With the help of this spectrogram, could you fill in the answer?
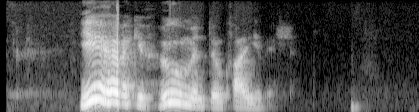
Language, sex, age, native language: Icelandic, female, 30-39, Icelandic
